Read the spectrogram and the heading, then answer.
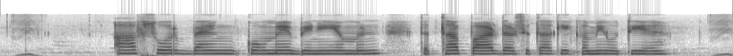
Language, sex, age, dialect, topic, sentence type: Hindi, female, 18-24, Garhwali, banking, statement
